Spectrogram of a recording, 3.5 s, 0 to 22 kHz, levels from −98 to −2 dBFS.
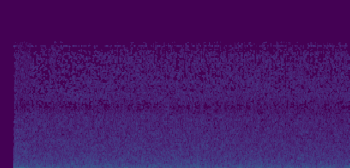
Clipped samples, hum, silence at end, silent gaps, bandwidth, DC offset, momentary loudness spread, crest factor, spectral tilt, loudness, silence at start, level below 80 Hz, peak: under 0.1%; none; 0 s; none; 16.5 kHz; under 0.1%; 1 LU; 14 dB; -2.5 dB/octave; -69 LUFS; 0.15 s; -90 dBFS; -56 dBFS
